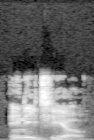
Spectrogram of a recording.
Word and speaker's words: Neto: up because I don't really know how to pronounce his name all right here we go it is Raul n-e-to Neto oh yeah Utah Jazz yeah you guys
